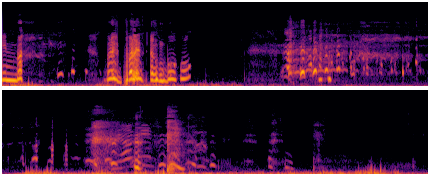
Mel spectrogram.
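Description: Young women talk and laugh nearby, outdoors.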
